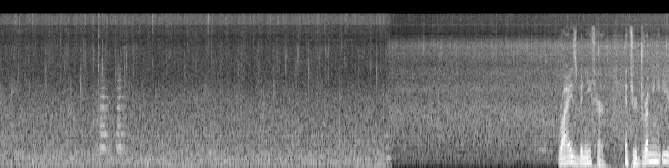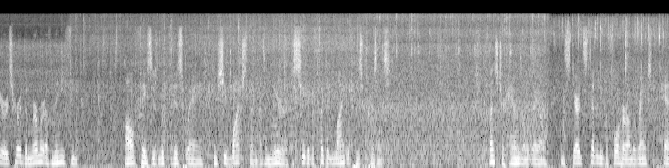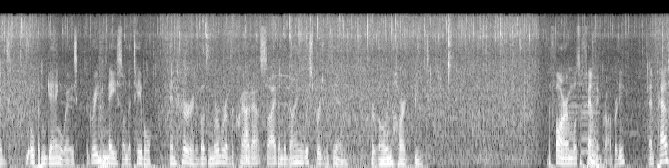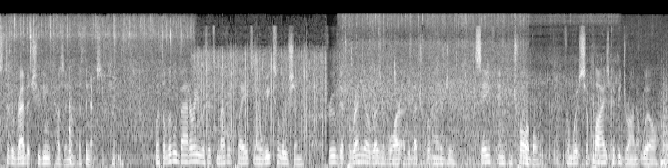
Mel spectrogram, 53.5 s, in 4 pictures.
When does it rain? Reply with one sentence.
You can hear the rain from 0.0 to 53.4 s.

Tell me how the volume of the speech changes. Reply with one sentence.
The loudness of the speech stays about the same.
